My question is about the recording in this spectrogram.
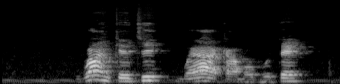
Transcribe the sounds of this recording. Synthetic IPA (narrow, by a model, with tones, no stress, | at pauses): ɡʷa˦ŋ̩˨ke˨d͡ʒi˦ɡ͡bʷe˨a˦˨ka˨mo˨bʊ˨te˦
